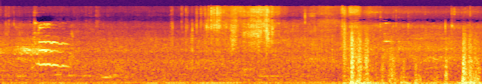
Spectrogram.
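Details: Long-haired tabby kitten, a stray living on the street, gives one short meow with bright stacked harmonics near the start, then falls quiet over a steady low rumble of traffic and a few sharp knocks.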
